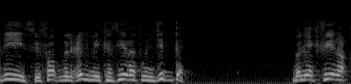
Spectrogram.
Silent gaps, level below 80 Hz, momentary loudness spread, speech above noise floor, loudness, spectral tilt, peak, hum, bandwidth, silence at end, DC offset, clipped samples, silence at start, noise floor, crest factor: none; -64 dBFS; 6 LU; 30 dB; -32 LUFS; -7 dB/octave; -18 dBFS; 50 Hz at -55 dBFS; 8.6 kHz; 0.05 s; under 0.1%; under 0.1%; 0 s; -61 dBFS; 14 dB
